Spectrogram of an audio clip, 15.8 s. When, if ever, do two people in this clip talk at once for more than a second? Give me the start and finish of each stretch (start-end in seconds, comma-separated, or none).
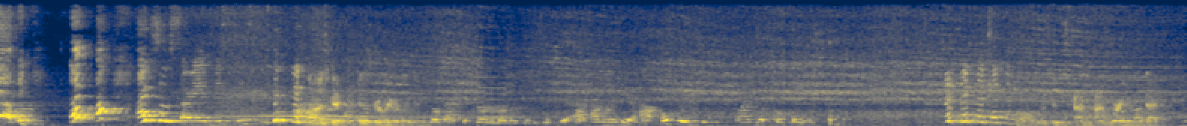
4.1-5.7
